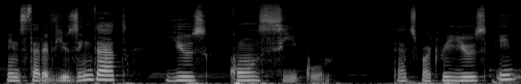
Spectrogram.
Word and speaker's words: consigo: consigo.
